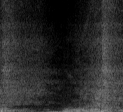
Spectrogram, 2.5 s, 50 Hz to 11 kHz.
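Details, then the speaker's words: Renault Clio TCe 0.9L turbo engine revved with air box disconnected: rising rush then hissing whoosh as boost builds and the dump valve vents, normal for this setup. "Tu vois, j'ai la boîte à qui est débranchée. C'est pour ça qu'il y a la de valve qui se maroute. Tu vois, tu montes en pression."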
